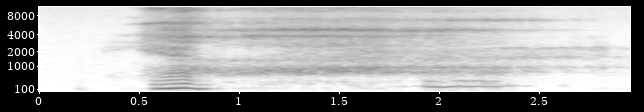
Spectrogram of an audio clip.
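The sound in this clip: A long breathy exhalation from someone trying to pronounce the divine name without vowels. It opens with a brief louder puff, then turns into a steady airy hiss lasting about two seconds before it fades.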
